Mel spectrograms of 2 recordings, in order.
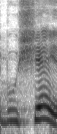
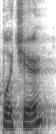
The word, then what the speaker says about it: Boucher: is that Waterboy no his name's Bobby Boucher that's why it's not butcher yeah oh I all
